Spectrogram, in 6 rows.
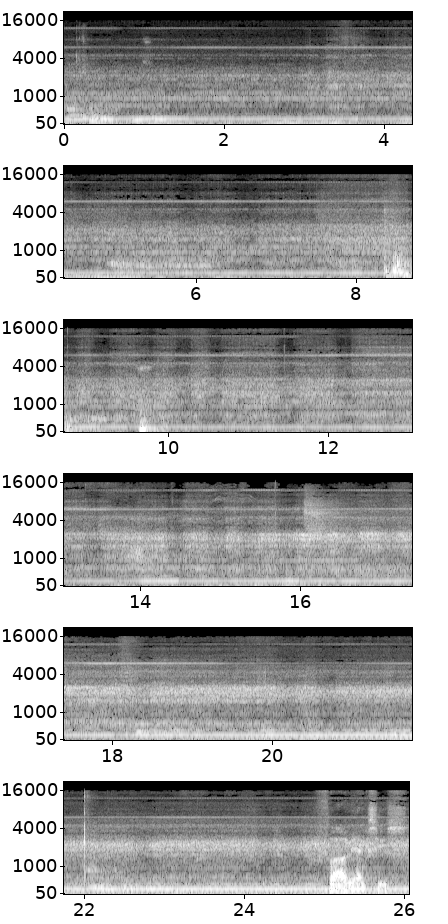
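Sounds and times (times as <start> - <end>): machine electrical hum: 0.0 - 26.0
sharp click: 22.0 - 22.2.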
